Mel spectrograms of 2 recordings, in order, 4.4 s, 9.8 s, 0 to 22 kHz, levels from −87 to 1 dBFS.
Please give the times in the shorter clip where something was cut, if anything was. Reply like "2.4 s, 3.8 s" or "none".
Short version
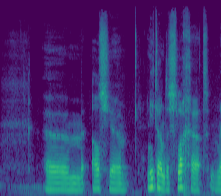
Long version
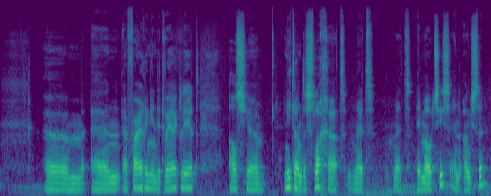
1.8 s

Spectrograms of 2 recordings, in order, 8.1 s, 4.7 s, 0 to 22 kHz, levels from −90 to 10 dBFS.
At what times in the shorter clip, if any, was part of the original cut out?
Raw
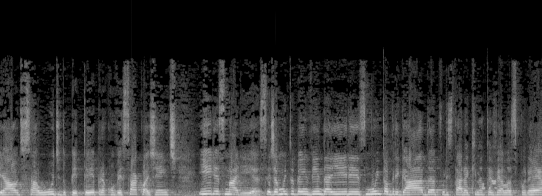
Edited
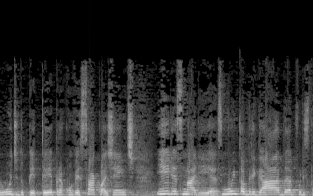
3.3 s

